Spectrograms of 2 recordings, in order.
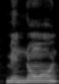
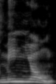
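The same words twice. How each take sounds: First: The name is given an anglicized pronunciation. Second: The name is given a French pronunciation. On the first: The speaker calls it wrong. "Why can no one pronounce her name?" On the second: The speaker calls it right. "No, it's mignon. It's a French word"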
